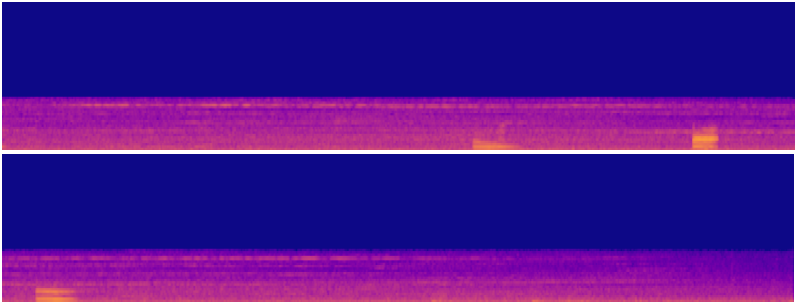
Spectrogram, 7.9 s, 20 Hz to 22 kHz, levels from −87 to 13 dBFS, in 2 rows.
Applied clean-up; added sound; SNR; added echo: none; Subway, metro, underground; 6 dB; none.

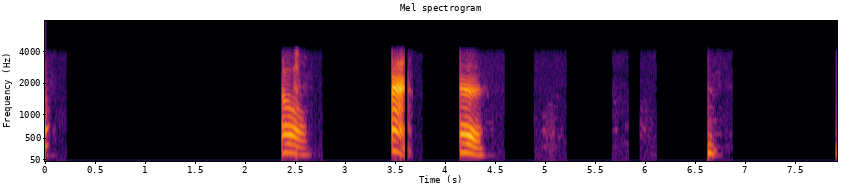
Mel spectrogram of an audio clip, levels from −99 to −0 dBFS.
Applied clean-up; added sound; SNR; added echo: none; none; none; none.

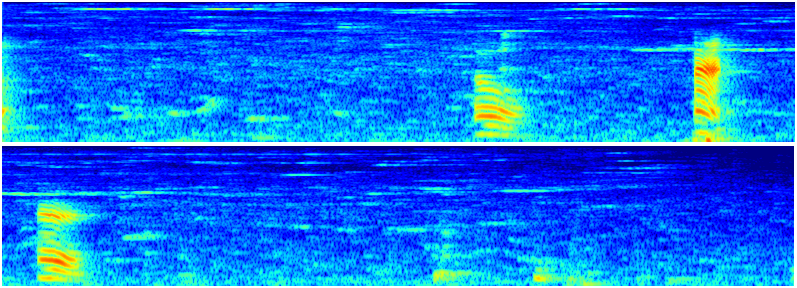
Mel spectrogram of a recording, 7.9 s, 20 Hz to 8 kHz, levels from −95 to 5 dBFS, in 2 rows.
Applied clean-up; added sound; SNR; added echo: classical method log-MMSE.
